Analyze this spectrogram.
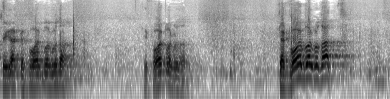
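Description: An elderly man speaks slowly and earnestly in bursts, in a room with some echo.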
